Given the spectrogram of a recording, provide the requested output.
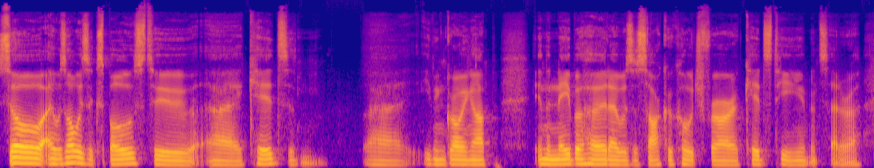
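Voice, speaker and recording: A man with a Canadian accent speaks at a moderate pace in a plain, everyday voice, fairly low in pitch with fairly even intonation, on a very clean recording with a silent background. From England, raised in Toronto from grade nine. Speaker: pediatrician, chief of pediatrics. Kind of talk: interview. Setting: studio.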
